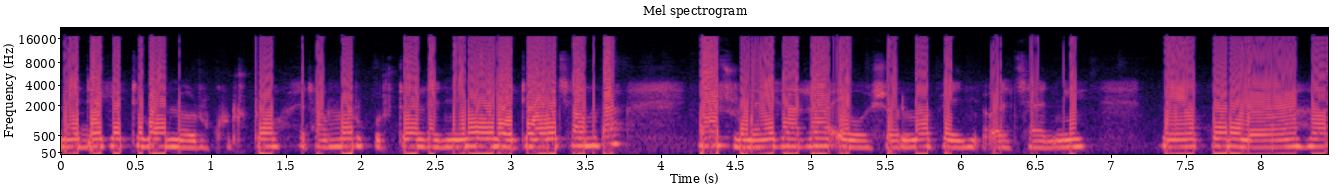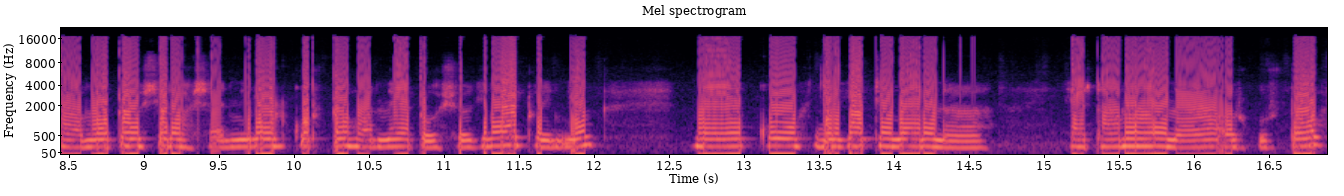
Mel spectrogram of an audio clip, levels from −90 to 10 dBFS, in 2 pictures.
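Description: Violent, sharp cracks burst out on the louder syllables throughout the speech, far harsher than ordinary clipping. This is integer overflow: the signal is driven about 19 dB too hot, and the few percent of samples past the integer limit wrap to the opposite sign instead of being held.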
